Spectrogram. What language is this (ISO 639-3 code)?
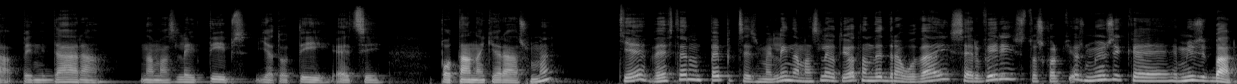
ell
